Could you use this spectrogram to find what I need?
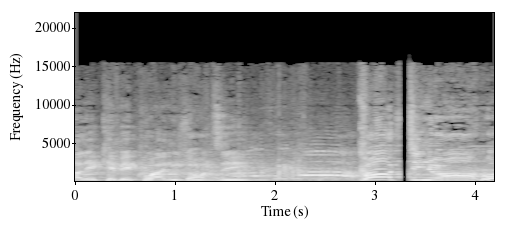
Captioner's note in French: cri dans la salle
